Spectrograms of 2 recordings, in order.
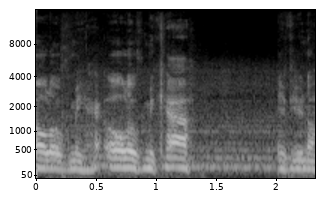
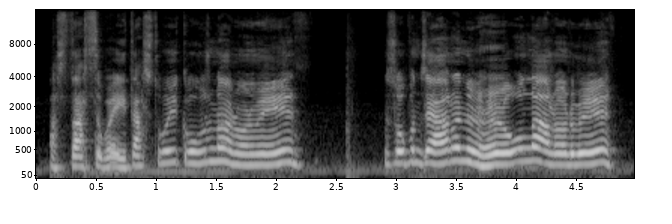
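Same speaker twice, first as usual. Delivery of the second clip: put-on, pitched-up Scouse accent; 5 semitones higher than usual. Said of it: "That's what Scousers do".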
